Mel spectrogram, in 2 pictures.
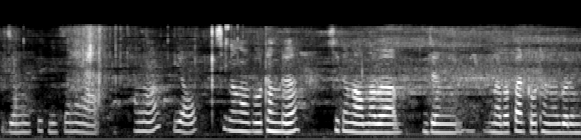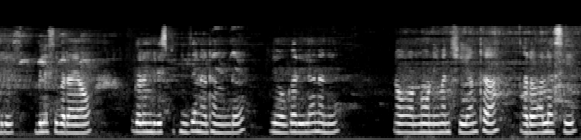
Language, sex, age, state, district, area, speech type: Bodo, female, 18-30, Assam, Udalguri, urban, spontaneous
